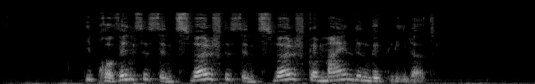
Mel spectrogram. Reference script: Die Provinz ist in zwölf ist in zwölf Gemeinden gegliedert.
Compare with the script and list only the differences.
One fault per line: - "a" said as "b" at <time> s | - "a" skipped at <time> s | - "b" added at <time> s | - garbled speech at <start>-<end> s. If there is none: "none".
none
